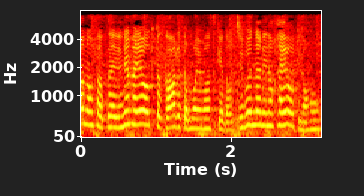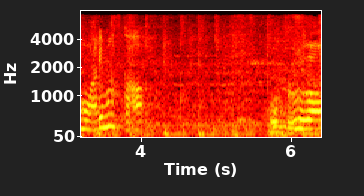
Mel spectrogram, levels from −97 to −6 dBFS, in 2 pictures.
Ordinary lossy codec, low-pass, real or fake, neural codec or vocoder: MP3, 48 kbps; 7.2 kHz; fake; codec, 16 kHz in and 24 kHz out, 2.2 kbps, FireRedTTS-2 codec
